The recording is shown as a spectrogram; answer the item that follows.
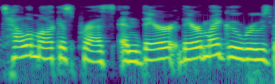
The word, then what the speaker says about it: Telemachus: Telemachus, T-E-L-E-M-A-C-H-U-S.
